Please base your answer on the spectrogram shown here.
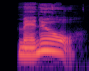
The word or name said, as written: mandeår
